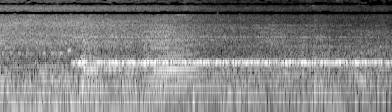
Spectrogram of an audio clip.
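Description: Train doors slide shut.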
